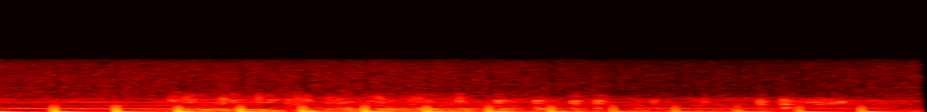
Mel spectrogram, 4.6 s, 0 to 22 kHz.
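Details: Cat's heart sounds through a stethoscope: rapid, regular beat at roughly 190 a minute with faint background humming.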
